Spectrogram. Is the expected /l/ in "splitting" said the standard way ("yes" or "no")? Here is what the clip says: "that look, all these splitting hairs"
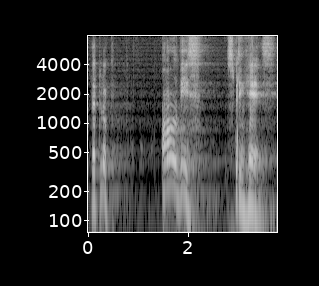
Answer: no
